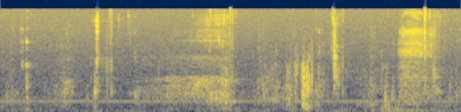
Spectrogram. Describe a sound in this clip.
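A man slurps a drink from a mug.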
